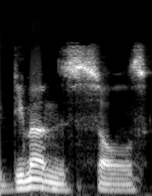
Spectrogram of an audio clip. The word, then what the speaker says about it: Demon's Souls: You got to put the emphasis in a different place on demon. That's what you got to do. Demon's Souls.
